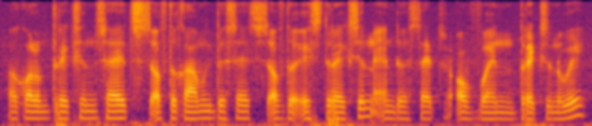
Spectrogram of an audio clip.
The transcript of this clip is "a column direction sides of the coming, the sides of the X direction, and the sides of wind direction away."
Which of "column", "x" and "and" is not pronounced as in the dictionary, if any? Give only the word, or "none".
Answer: x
